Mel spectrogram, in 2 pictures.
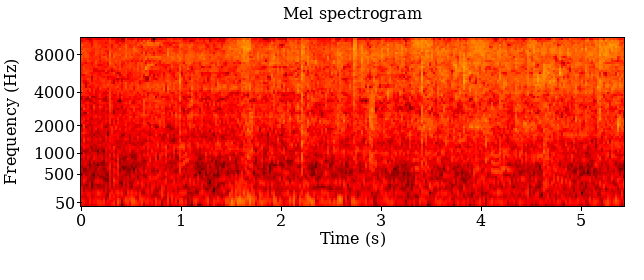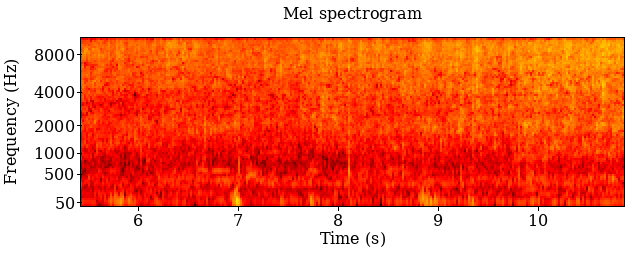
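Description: A steady, faint rush of spring water flowing continuously from a tap at a mineral spring in Morshyn, Ukraine, with occasional soft knocks and muffled voices in the background.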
